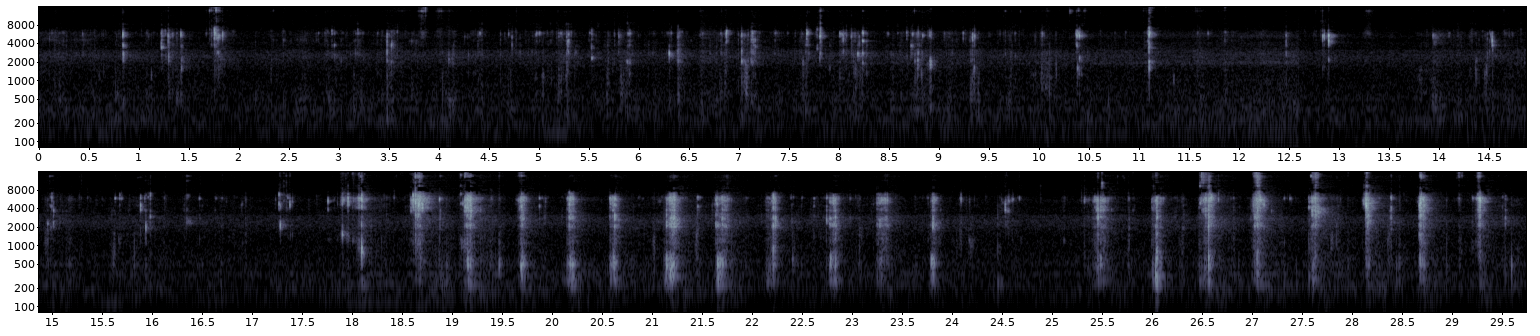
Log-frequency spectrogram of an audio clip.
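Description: Close-miked chewing of food. Soft, scattered mouth clicks at first, then from about two-thirds in a run of crisp, crunchy chews at about two a second, broken by a short pause and then resuming.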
